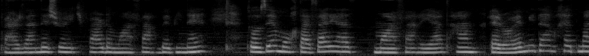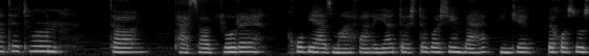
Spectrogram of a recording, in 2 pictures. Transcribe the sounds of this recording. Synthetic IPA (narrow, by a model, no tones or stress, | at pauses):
fæɾzænd̪e̞ʃɾojecʰfæɾd̪emovæfːæɣbe̞biːne | t̪ʰoziemoxt̪æsæɾiːæz | moæfːæɣijæt̪ʰhæmʔe̞ɾɒːe̞mid̪æmxe̞d̪mæt̪ʰe̞t̪ʰun | t̪ʰɒː | t̪ʰæsævːoɾe | xuːbiːæzmoæfːæɣijæt̪̚d̪ɒːʃt̪e̞bɒːʃiːmvæincʰe̞b̥e̞xosuːs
